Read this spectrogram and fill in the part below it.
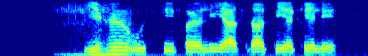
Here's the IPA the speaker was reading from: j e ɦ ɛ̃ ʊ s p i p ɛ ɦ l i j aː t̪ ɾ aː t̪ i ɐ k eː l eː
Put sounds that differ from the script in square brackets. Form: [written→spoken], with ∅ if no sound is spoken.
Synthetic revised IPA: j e ɦ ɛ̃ ʊ s [p→k] i p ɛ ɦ l i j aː t̪ ɾ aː t̪ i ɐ k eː l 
